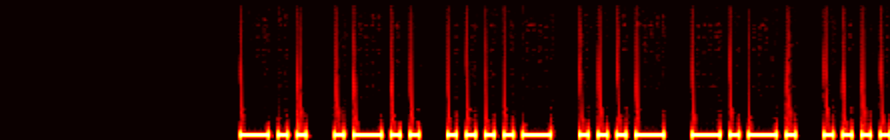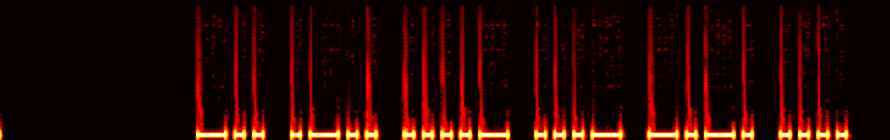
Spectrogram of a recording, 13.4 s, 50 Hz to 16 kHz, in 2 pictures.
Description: Morse code, heard as a keyed tone, about 17 wpm, 700 Hz. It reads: DL4VCH DL4VCH
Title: DXCC-100 Call Signs - 6 Characters - Repeated 2x - 17wpm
